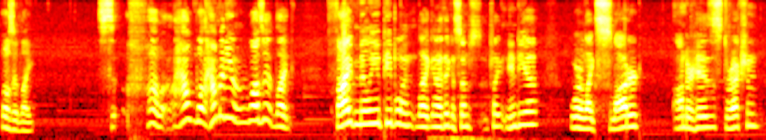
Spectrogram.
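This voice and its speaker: A man's voice: sits high, animated, unhurried, a little mellow, soft background music. A tipsy man livestreaming, rambling casually and profanely as he chats and reads stories. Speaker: livestreamer reading online horror stories. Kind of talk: casual rambling livestream chat and story reading.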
